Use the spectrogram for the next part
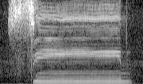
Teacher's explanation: দেখুন এই আকৃতিটা দেখুন, এটা হলো সিন, তিন আলিফ পরিমাণ টান হবে। এইটা উচ্চারণ করার সময় যেমন সিটি, সিটি মতো একটা আওয়াজ হয়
